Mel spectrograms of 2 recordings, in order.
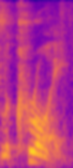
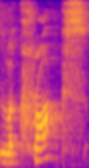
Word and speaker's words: LaCroix: stated in tweets that it is pronounced Lacroix because it is French and therefore pronouncing it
